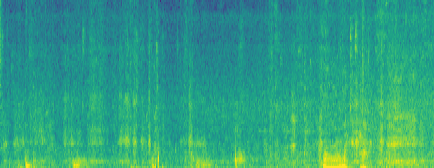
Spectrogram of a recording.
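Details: Dog growling and groaning during an intense tug-of-war game: low rumbling growls throughout, swelling into a loud, deep sustained growl around six and a half seconds, with a person talking and bumping noises.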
